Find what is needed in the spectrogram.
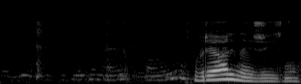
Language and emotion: Russian, neutral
